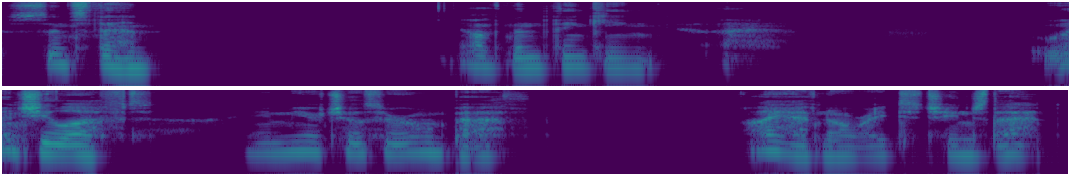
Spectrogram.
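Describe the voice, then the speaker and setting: Man reading as a young woman soldier, anime roleplay, sad, subdued, quietly bitter, husky, dry recording. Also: fairly high pitch, fairly even intonation, takes it slowly, pauses often, no room sound, exaggerated voice. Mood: downcast. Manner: subdued, downcast. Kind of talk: anime fan fiction roleplay.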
